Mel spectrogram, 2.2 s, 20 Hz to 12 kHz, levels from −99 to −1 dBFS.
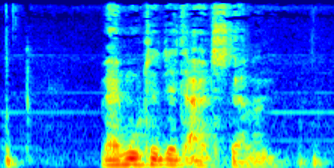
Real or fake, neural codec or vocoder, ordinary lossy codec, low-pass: real; none; MP3, 64 kbps; 10.8 kHz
